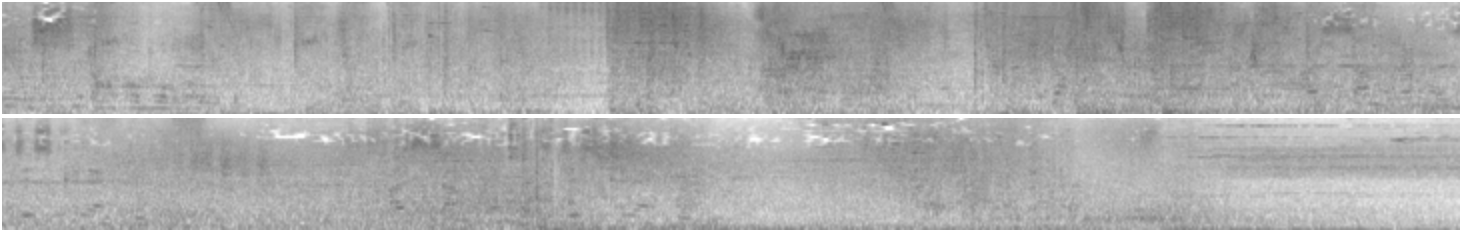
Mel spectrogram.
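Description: Spell and weapon effects clash and crackle in a busy fight.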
